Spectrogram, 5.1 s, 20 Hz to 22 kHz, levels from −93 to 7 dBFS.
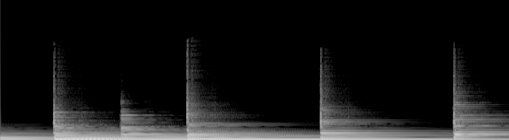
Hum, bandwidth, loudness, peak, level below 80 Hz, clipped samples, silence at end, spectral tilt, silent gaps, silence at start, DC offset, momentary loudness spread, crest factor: none; 7 kHz; -17 LUFS; -2 dBFS; -60 dBFS; under 0.1%; 0 s; -8.5 dB/octave; none; 0 s; under 0.1%; 9 LU; 16 dB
